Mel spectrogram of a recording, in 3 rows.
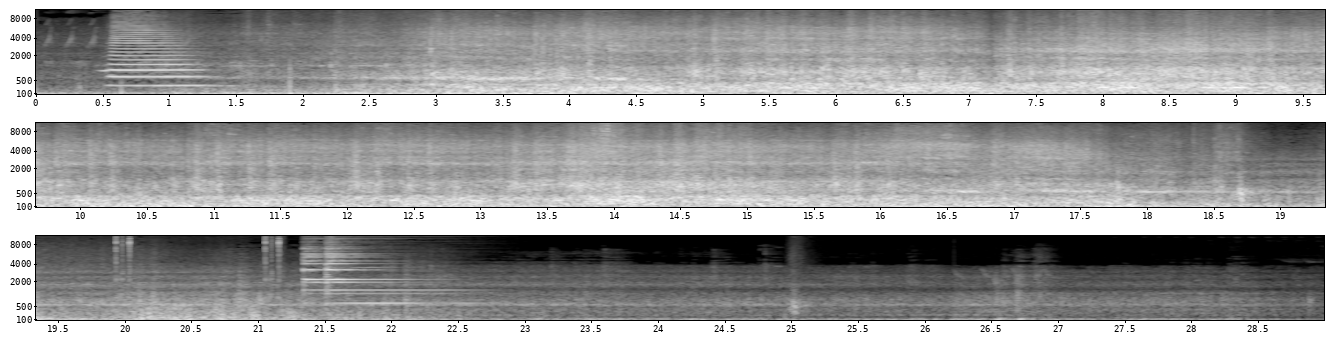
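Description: Sri Lanka Railways S-11 diesel multiple unit gives a short horn blast as it arrives, then passes close by with loud running noise for about fifteen seconds that fades as it moves away. A second, fainter short horn blast comes about 22 seconds in.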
